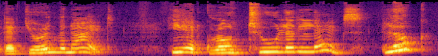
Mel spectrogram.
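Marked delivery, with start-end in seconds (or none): 3.8-4.3 high, loud triumphant cry. A narrator's reading. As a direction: crow it out proudly like a new frog. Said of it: "he said triumphantly".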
